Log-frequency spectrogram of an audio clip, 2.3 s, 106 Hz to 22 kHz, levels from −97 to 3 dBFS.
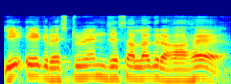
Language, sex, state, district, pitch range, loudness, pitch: Hindi, male, Arunachal Pradesh, Lower Dibang Valley, 150-175 Hz, -16 LUFS, 165 Hz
